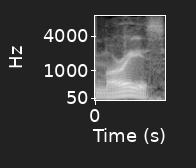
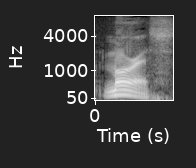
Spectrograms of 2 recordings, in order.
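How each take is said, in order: First: The name is said the American way. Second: The name is said the non-American way. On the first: "Americans say Maurice" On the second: "now you pronounced it correctly"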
